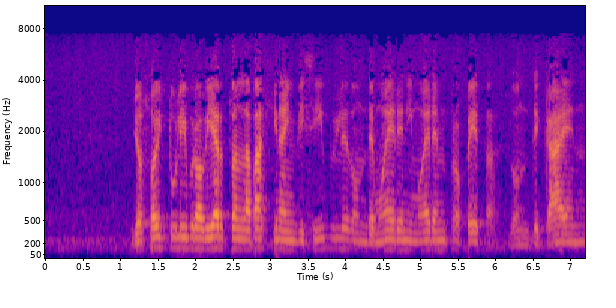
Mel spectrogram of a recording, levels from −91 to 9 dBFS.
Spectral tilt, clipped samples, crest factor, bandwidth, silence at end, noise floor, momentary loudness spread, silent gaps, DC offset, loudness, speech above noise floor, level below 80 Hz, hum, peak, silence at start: -4.5 dB/octave; under 0.1%; 24 dB; 7.8 kHz; 0 s; -54 dBFS; 14 LU; none; under 0.1%; -25 LUFS; 29 dB; -74 dBFS; none; -4 dBFS; 1.15 s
